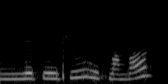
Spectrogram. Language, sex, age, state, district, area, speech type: Kashmiri, female, 18-30, Jammu and Kashmir, Kulgam, rural, conversation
